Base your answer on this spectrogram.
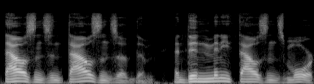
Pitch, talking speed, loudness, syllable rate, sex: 105 Hz, 190 wpm, -21 LUFS, 4.8 syllables/s, male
